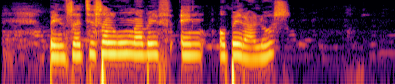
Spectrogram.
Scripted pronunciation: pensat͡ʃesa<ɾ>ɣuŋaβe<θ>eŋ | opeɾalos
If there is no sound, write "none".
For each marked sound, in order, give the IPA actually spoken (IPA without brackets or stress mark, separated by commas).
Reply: l, θ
